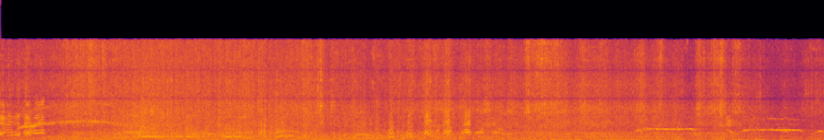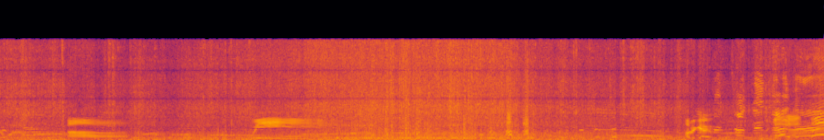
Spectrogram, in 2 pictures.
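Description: On board a moving roller coaster: the steady rumble of the train running along the track with wind on the microphone, and riders' voices shrieking and calling out now and then.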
